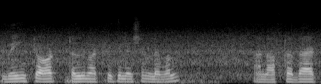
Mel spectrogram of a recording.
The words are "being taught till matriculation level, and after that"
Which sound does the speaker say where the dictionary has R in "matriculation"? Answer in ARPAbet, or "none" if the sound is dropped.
R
